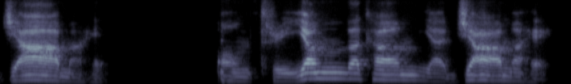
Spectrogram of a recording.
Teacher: ja would be considered a heavy syllable. That'll take our stress.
